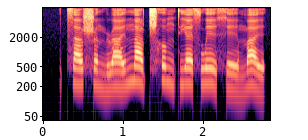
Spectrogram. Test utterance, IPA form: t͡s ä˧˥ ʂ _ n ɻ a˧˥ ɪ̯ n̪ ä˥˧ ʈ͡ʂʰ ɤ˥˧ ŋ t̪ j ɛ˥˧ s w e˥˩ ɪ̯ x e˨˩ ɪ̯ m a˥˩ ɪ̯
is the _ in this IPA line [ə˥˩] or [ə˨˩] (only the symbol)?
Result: ə˨˩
